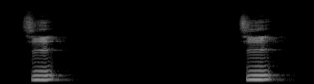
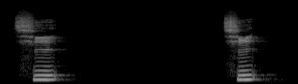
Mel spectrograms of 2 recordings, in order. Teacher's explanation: 位置和方法都是相同的。我们在发音前，先将舌尖抵住下门齿背下方，舌面中前部贴近硬腭的中前部，构成阻碍。发音的瞬间解除阻碍，在舌面和硬腭之间保持适度的空隙，使气流从间隙中透出，发出声音。鸡、鸡、七、七。这组音不同之处， 只是在发七的时候，我们的气流会更强一些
